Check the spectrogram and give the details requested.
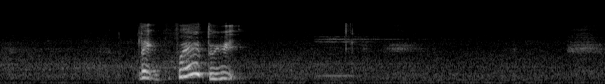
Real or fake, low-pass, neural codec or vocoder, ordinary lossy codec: fake; 7.2 kHz; vocoder, 44.1 kHz, 128 mel bands every 256 samples, BigVGAN v2; none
